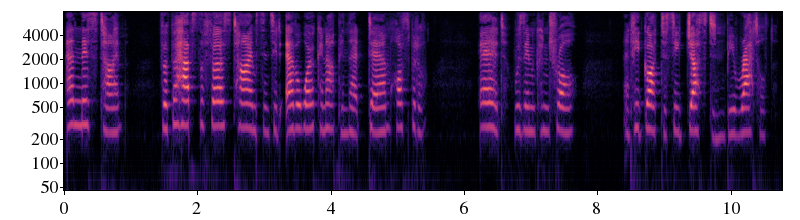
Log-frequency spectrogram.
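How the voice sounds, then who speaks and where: Female audio-fiction narrator, high-pitched and bright, dramatic scripted delivery. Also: fairly even intonation, measured pace. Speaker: podfic narrator.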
